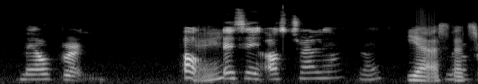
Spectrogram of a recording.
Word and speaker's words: Melbourne: she was home alone in Melbourne sorry it's pronounced as Melbourne Melbourne oh yes that's correct and the other word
